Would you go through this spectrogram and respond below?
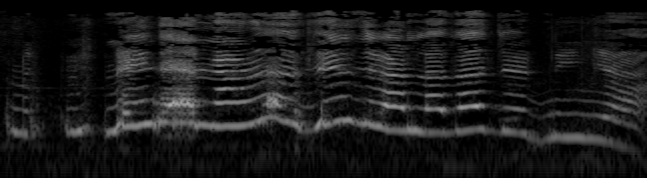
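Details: Infant crying in a small room: rising and falling cries with whimpering breaks; ordinary infant crying.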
